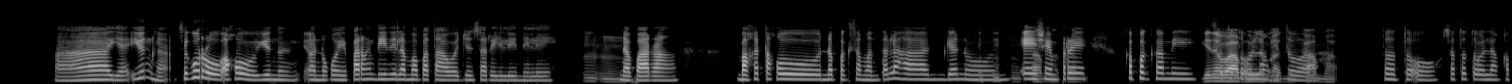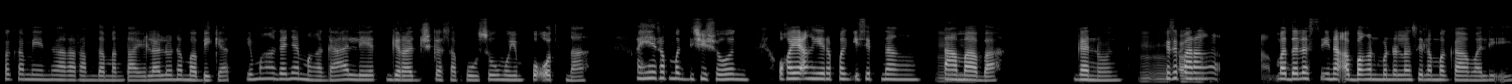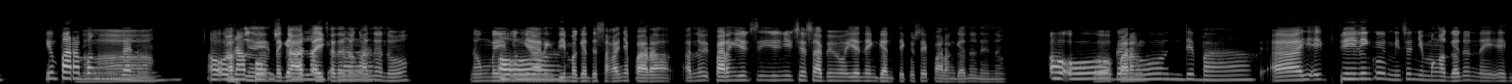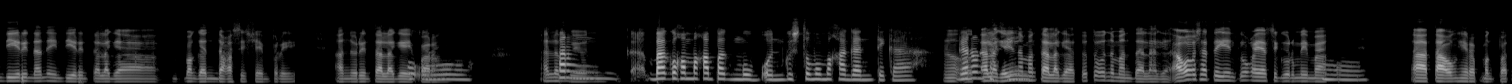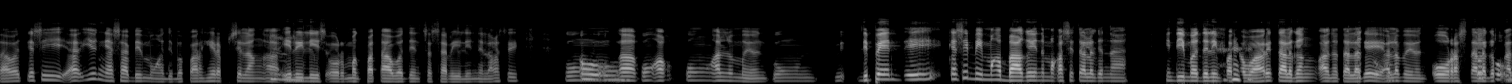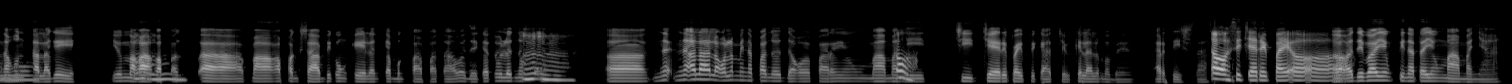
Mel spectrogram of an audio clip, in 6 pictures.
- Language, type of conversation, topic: Filipino, unstructured, Ano ang palagay mo tungkol sa pagpapatawad sa taong nagkamali?
- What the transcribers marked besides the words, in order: other background noise; chuckle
